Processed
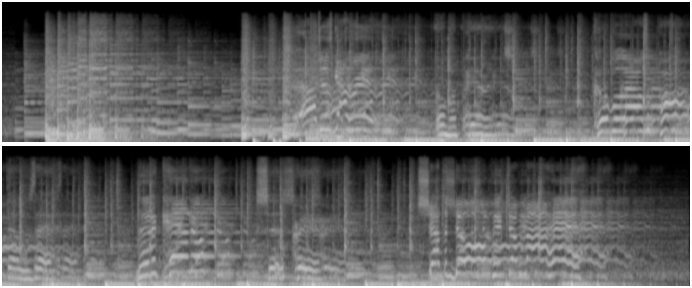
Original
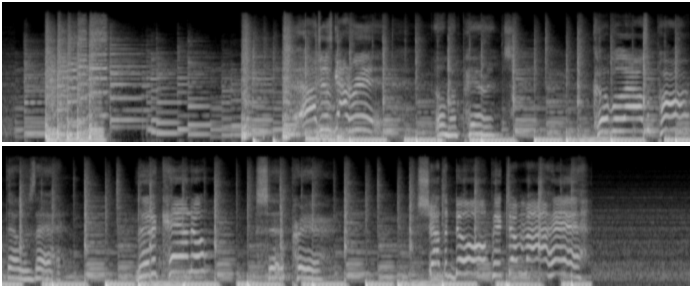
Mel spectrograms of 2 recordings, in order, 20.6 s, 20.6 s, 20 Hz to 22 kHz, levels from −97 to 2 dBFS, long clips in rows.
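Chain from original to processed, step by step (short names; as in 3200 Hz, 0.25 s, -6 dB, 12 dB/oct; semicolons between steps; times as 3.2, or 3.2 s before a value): bell 340 Hz +4 dB 1.1 oct; feedback echo 0.393 s, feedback 40%, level -8.5 dB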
